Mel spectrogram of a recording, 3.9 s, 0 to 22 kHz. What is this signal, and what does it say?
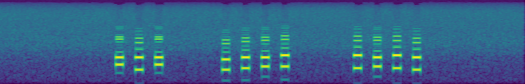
DTMF, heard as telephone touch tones, dialled by machine, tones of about 60 ms. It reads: 020 1589 6862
